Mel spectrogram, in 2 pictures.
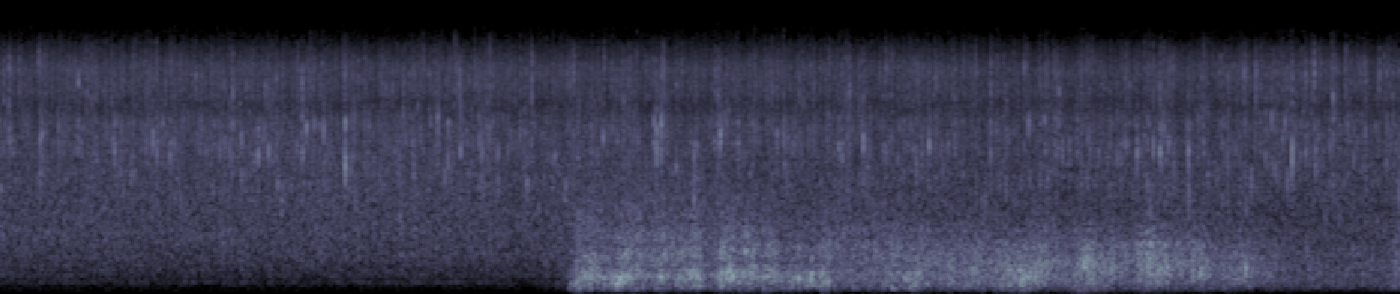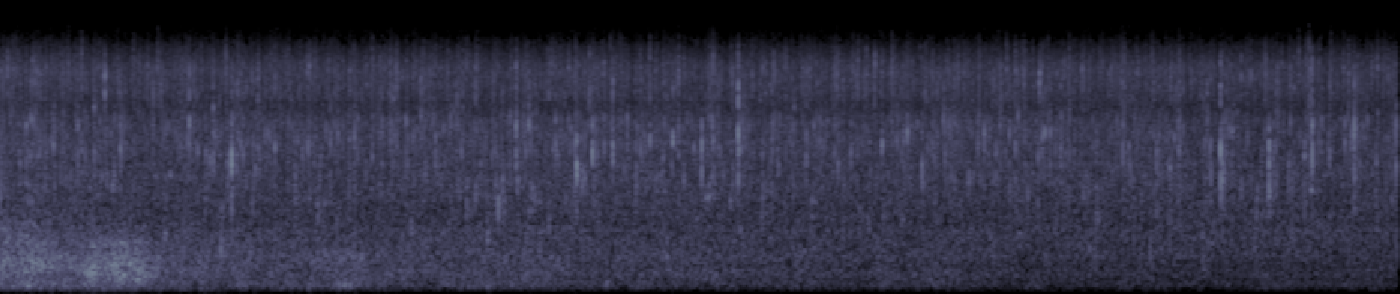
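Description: Steady heavy rain during a thunderstorm, with individual drops ticking throughout. About six seconds in a long roll of thunder starts suddenly and rumbles for about seven seconds, followed by a shorter rumble a little later.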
